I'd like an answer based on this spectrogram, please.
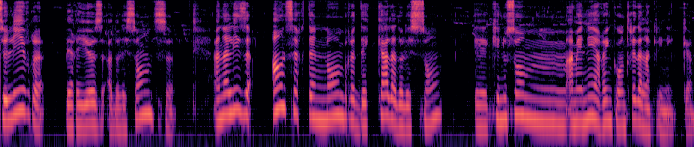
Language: French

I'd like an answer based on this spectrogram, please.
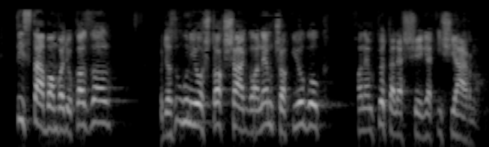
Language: Hungarian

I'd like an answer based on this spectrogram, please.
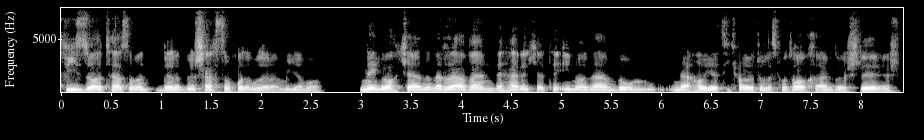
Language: Persian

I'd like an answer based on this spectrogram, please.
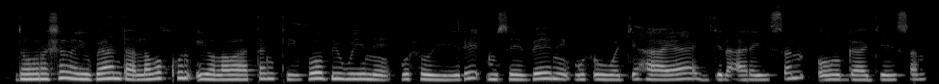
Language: Somali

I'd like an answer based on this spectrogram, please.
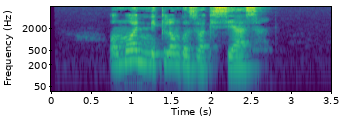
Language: Taita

